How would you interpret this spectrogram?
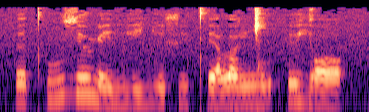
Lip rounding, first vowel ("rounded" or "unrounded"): unrounded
